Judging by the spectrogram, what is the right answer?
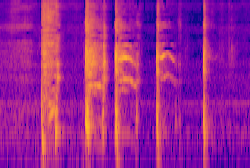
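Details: Adult who feels sick and thought it might be COVID but could not test, has no fever, and took hydrocodone with Ativan: a run of five short, harsh coughs in quick succession in a quiet room.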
